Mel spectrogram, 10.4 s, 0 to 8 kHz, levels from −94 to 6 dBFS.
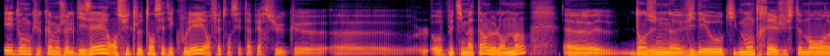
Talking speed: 180 wpm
